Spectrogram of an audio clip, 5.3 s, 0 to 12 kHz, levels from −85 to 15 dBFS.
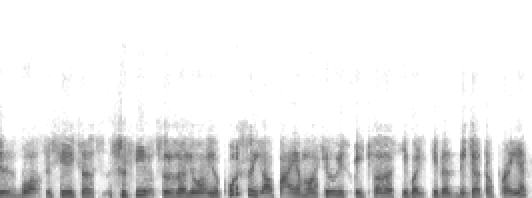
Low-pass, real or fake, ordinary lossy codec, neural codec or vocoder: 10.8 kHz; fake; MP3, 48 kbps; codec, 32 kHz, 1.9 kbps, SNAC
